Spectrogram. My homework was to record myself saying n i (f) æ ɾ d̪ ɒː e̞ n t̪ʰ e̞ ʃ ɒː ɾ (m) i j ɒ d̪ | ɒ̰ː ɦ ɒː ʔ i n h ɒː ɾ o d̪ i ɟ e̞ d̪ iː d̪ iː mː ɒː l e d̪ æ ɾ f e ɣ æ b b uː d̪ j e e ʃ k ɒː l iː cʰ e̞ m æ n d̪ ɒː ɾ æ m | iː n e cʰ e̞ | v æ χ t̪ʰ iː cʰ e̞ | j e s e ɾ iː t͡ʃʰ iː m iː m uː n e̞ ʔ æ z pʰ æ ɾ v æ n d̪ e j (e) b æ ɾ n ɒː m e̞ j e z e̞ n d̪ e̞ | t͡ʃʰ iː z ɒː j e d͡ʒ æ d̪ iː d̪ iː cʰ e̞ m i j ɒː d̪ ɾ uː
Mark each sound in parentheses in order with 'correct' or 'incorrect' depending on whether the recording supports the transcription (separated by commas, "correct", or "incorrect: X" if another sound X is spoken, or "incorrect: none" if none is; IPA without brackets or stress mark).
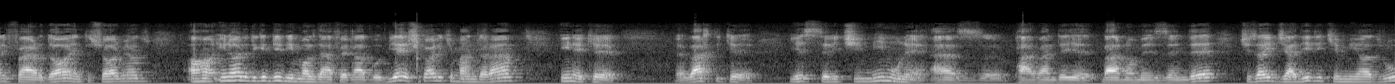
correct, correct, correct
